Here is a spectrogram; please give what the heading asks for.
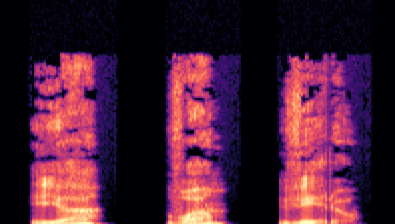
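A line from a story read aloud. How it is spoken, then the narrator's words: Slow reply. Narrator (Russian): медленно ответил я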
